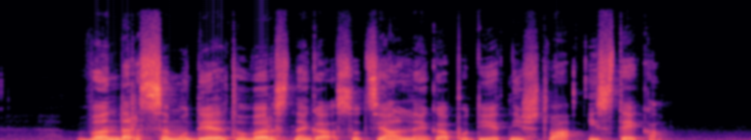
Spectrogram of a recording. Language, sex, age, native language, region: Slovenian, female, 18-29, Slovenian, Savinja region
